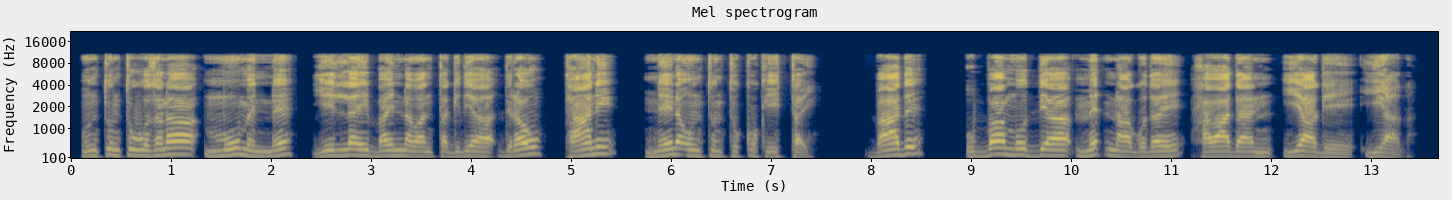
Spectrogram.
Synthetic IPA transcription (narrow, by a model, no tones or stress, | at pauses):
ʔʊnt̪ːʊnt̪ːʊwɔzɐnaːmuːmɛnːɛ | jeːlːɐjbɐjnːɐwɐnt̪ːɐɡɪd̪ɪjaːd̪ɪɾɐw | t̪aːnɪ | ne̞ːnɐʊnt̪ːʊnt̪ːʊkːɔkiːt̪ːɐj | baːd̪ɛ | ʊbːaːmoːd̪ːɪjaːmɛɗɪnaːɡɔd̪ɐjhɐwaːd̪ɐnjaːɡe̞ːjɪja̰ːɡɐ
